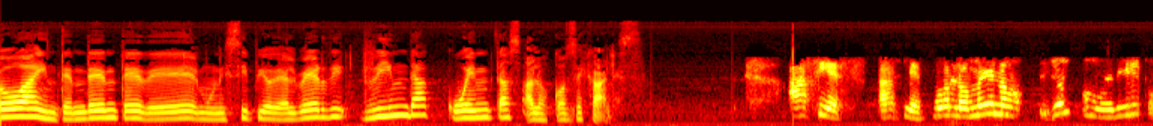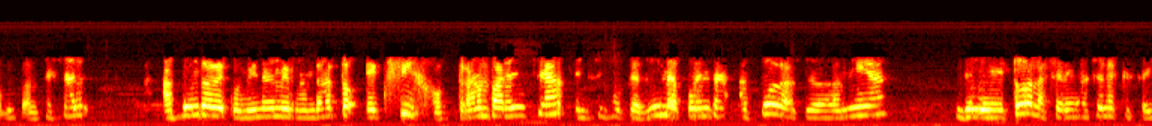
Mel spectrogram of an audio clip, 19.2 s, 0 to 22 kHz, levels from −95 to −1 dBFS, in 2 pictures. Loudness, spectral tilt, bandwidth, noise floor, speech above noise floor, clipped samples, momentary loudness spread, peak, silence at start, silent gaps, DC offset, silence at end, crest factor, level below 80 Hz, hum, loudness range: -20 LUFS; -5 dB/octave; 11.5 kHz; -62 dBFS; 42 dB; under 0.1%; 13 LU; 0 dBFS; 0 s; none; under 0.1%; 0 s; 20 dB; -68 dBFS; none; 7 LU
